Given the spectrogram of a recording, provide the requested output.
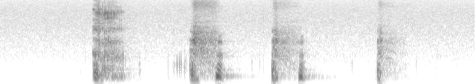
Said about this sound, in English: Thanks for catching that on mic. You coughed into your elbow. Like, it's not going to pick up.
